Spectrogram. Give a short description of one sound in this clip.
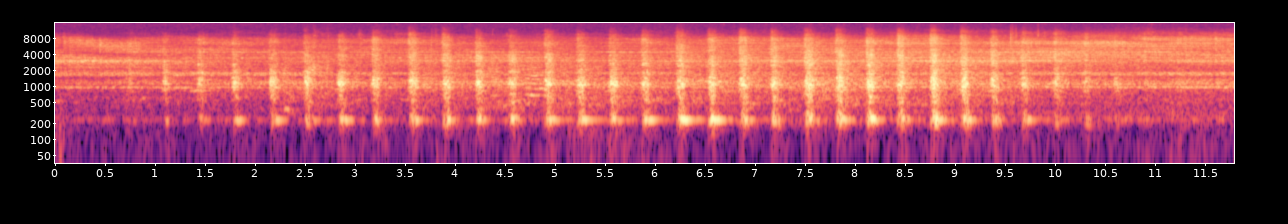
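A steam locomotive chuffs rhythmically as it pulls away, its exhaust beats growing loud and then fading.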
